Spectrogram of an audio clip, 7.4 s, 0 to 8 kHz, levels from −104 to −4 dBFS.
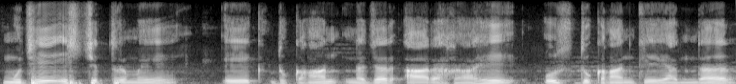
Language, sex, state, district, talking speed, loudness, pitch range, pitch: Hindi, male, Madhya Pradesh, Dhar, 115 wpm, -18 LUFS, 105-125 Hz, 115 Hz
